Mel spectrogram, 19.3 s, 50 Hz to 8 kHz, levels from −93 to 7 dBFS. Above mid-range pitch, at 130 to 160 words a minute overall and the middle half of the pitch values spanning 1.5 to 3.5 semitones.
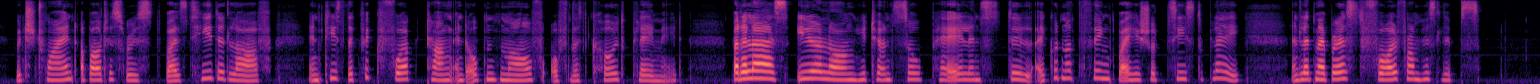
Yes: high, 215 Hz; average, 155 wpm; average, 2.7 semitones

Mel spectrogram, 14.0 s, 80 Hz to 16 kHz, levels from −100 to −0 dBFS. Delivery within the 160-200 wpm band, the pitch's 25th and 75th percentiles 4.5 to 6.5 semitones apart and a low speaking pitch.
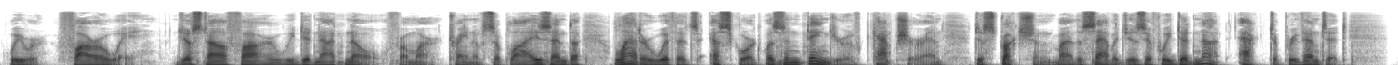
Yes: average, 170 wpm; wide, 5.6 semitones; very low, 90 Hz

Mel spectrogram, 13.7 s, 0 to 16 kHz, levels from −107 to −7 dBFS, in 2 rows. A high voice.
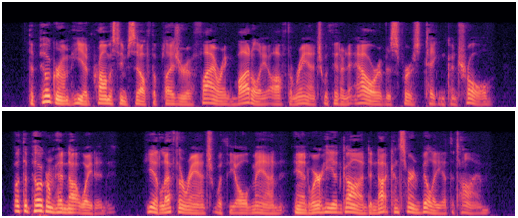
No: low, 115 Hz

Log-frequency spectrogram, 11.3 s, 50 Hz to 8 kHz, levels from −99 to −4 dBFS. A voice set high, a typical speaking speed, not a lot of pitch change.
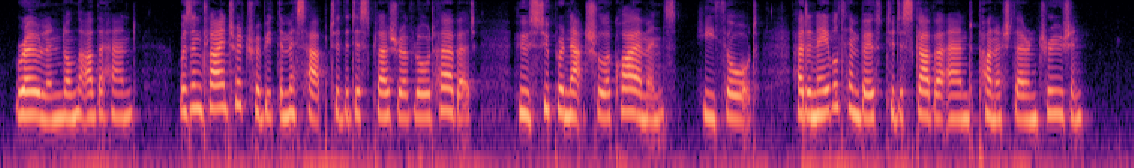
Yes: high, 245 Hz; average, 170 wpm; narrow, 1.9 semitones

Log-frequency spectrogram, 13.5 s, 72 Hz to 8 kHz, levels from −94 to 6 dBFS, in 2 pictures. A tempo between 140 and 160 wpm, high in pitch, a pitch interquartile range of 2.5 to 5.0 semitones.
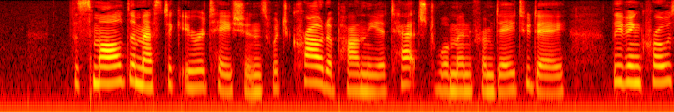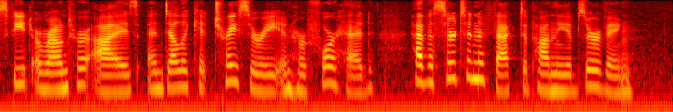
No: average, 145 wpm; high, 200 Hz; wide, 5.5 semitones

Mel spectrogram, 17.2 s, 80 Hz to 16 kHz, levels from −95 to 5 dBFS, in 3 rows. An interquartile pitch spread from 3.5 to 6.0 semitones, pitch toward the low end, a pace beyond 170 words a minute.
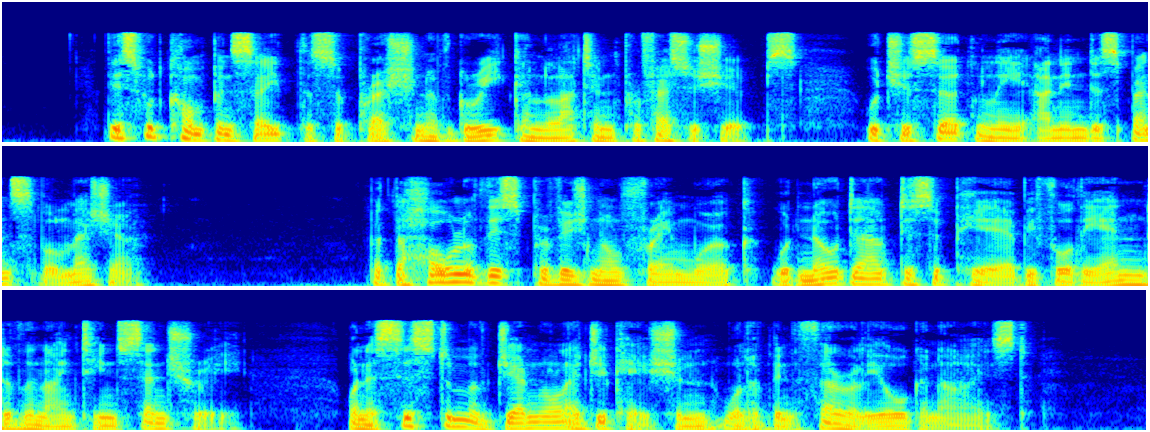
No: average, 5.0 semitones; very low, 90 Hz; average, 155 wpm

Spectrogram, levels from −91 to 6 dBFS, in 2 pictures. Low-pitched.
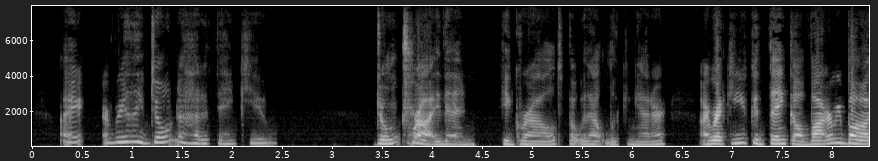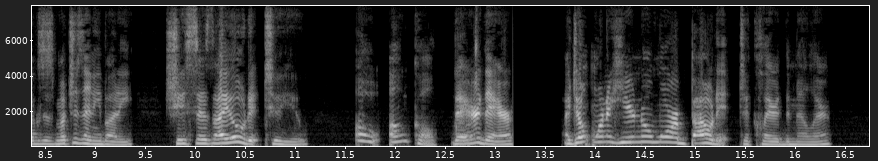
No: high, 200 Hz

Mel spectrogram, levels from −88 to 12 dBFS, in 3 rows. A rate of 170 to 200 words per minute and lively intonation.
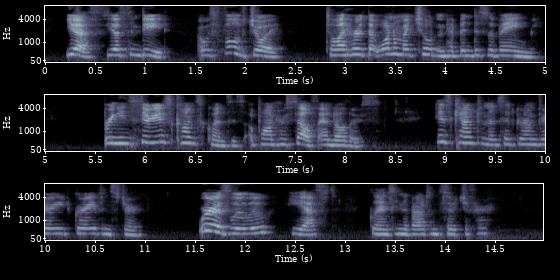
No: average, 185 wpm; average, 4.0 semitones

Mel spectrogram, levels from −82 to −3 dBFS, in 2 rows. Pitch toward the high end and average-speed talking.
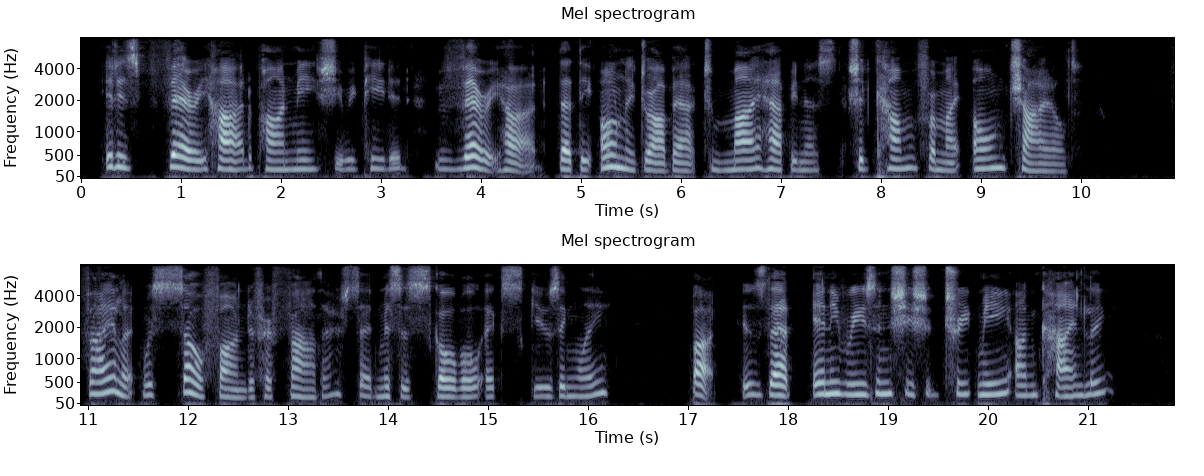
No: high, 200 Hz; slow, 120 wpm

